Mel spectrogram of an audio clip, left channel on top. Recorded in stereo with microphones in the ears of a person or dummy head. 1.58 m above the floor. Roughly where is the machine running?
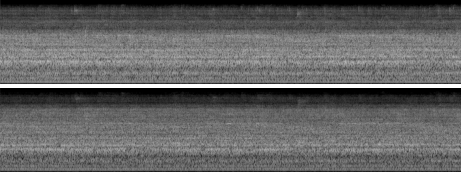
Left.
